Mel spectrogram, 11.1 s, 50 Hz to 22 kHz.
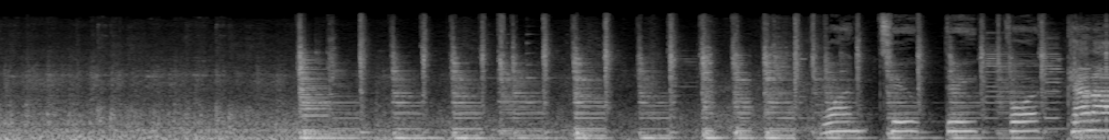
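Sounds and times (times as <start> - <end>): train wheels rumbling on rails: 0.0 - 9.5.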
